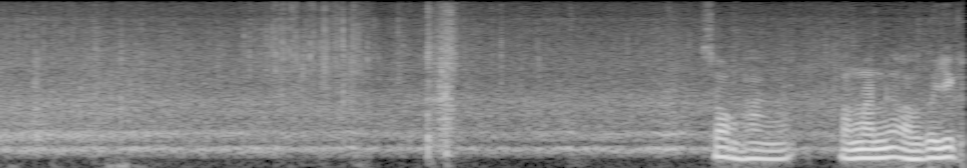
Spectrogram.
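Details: Ground-nesting wild bees, a small cavity-dwelling bee whose underground nest is dug out by honey hunters; a continuous low hum fills the first seconds, then loud human voices take over near the end.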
